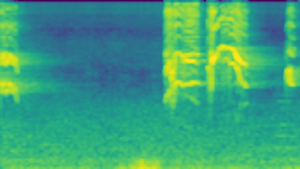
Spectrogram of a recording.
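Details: Grey-crowned goldfinch giving a brief high note, then after a pause a loud, slurred, warbling twitter ending in a clipped chirp.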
